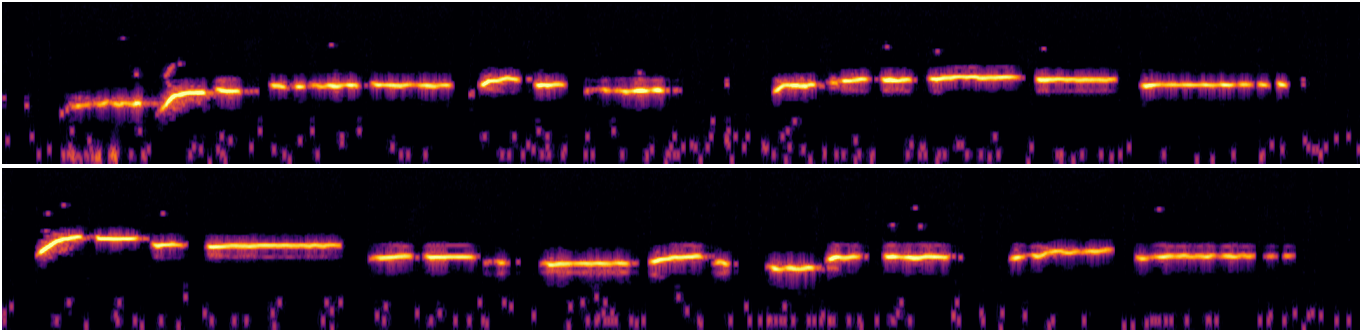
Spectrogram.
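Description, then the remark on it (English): A single person whistles the slow, steady melody of an old hymn, sustained clear notes rising and falling in phrases with brief pauses, fairly loud against a quiet background. “He flung himself on his knees and upon the mercy of God and his faith was soon multiplied by hearing someone whistle the melody of an old hymn.”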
